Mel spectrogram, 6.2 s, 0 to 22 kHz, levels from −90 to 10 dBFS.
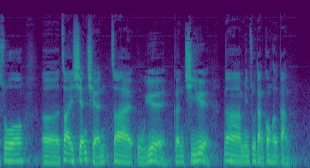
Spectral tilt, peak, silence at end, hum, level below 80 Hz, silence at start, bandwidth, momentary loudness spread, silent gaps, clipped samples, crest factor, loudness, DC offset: -5 dB/octave; -4 dBFS; 0.3 s; none; -48 dBFS; 0 s; 16 kHz; 7 LU; none; under 0.1%; 18 dB; -22 LUFS; under 0.1%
